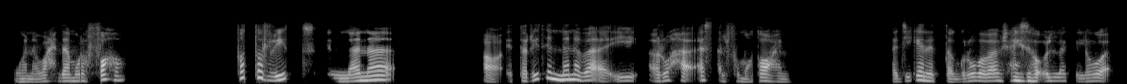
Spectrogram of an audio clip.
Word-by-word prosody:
وأنا 130 -1 -7
واحدة 155 +2 0
مُرفَّهة. 195 +6 +1 1.1
فاضطرّيت 285 - +1 0.3
إن 145 0 -1
أنا 195 +6 +6 0.9
آه، - - +2
اضطرّيت 295 - -4
إن 235 -6 +6
أنا 225 -1 +4
بقى 195 +1 +2
إيه، 170 +1 -5
أروح 170 +5 0
أسأل 195 - -5
في 150 - -12
مطاعم. 135 -2 -1 1.0
فدي 130 +6 -7
كانت 180 -5 +1
تجربة 145 +7 -1
بقى 170 +1 +2
مش 170 - -6
عايزة 170 -2 +2
أقول 165 +1 -1
لك 165 0 -7
اللي 140 +2 -8
هو 160 0 -1
170 Hz, 140 wpm, -23 LUFS, 150-200 Hz, 1.1 s, أنا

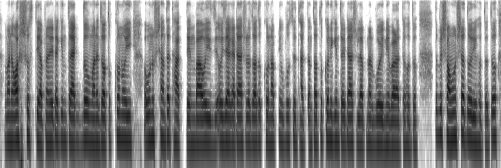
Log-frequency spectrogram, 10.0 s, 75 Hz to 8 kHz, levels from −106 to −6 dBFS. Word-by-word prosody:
মানে 160 -1 +2
অস্বস্তি, 170 0 -3
আপনার 155 +1 -2
এটা 165 - +1
কিন্তু 160 0 -6
একদম 155 +2 0
মানে 150 - +2
যতক্ষণ 160 +3 0
ওই 160 - +2 0.4
অনুষ্ঠান 170 0 -1
তে - - +5
থাকতেন 150 0 0
বা 150 - +7
ওই 150 - +2
জা 155 - -4
ওই 155 - +2
জায়গাটায় 150 0 +4
আসলে 155 0 -3
যতক্ষণ 155 +1 -2
আপনি 155 - -12
উপস্থিত 155 0 -5
থাকতেন, 140 +1 -4
ততক্ষণই 160 +2 -1
কিন্তু 155 0 -2
এটা 150 - +2
আসলে 150 -1 -2
আপনার 150 -1 -3
বয়ে 145 -1 +3
নিয়ে 145 -1 -2
বেড়াতে 140 0 +2
হত। 140 0 -7 0.4
তো - - -10
বেশ 190 - -1
সমস্যা 170 +2 +3
তৈরি 155 -2 +2
হত। 145 0 -8
তো 175 - +2
155 Hz, 220 wpm, -24 LUFS, 150-165 Hz, 0.4 s, বা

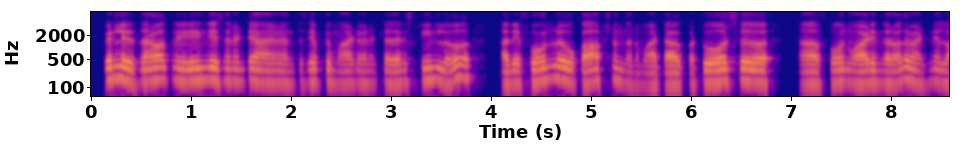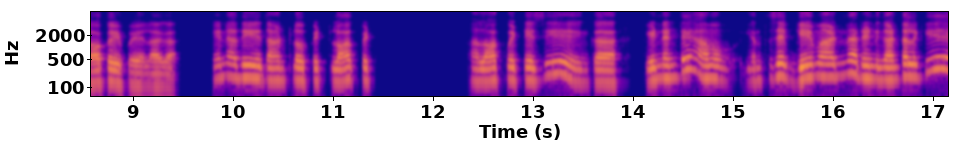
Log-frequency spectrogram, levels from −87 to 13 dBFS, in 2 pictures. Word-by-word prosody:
వినలేదు. 160 -3 +5
తర్వాత 160 +2 +5
నేనేం 150 +1 +1
చేశానంటే 150 -1 -1
ఆమె 135 0 -2
ఎంతసేపటికి 140 +2 -6
మాట 130 0 -4
వినట్లేదని, 130 +1 -5
స్క్రీన్‌లో 150 -1 -3 0.5
అదే 130 +1 0
ఫోన్‌లో 160 +4 +1
ఒక - - -14
ఆప్షన్ 145 +2 -5
ఉందన్నమాట, 120 -3 -7 0.2
ఒక - - -10
2 135 - +2
అవర్స్ 145 +1 +2 0.6
ఆ - - +1 0.2
ఫోన్ 140 +1 -2
వాడిన 130 +2 +3
తర్వాత 130 +4 0
వెంటనే 140 +2 -7
లాక్ 135 +2 +2
అయిపోయేలాగా. 115 -4 -3 0.4
నేనది 185 +1 -2 0.2
దాంట్లో 155 +1 -1
పెట్టి 150 0 -7
లాక్ 160 +3 +2
పెట్టి 155 -1 -2 1.0
ఆహ్, 145 - -5
లాక్ 155 +1 +1
పెట్టేసి 160 +5 -1 0.3
ఇంకా, 140 +1 0 0.5
ఏంటంటే 180 +8 +1 0.2
ఆమె 175 0 +2 0.4
ఎంతసేపు 175 +5 0
గేమ్ 185 +4 +5
ఆడినా, 195 +4 +1
2 175 -2 +1
గంటలకి, 195 - +2
150 Hz, 140 wpm, -24 LUFS, 135-160 Hz, 1.0 s, వినలేదు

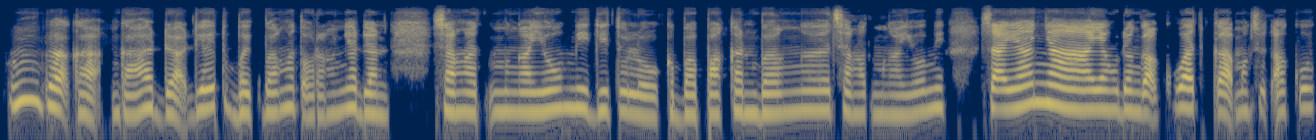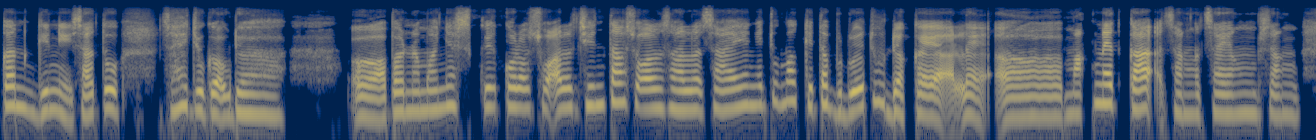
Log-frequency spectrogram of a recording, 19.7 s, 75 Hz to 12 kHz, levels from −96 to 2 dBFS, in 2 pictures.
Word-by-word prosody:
Enggak 275 -4 +2
Kak, 200 - +1
nggak 195 -1 -1
ada, 205 -4 0
dia 230 +3 +3
itu 265 - -12
baik 205 0 -2
banget 220 +4 -4
orangnya 195 +5 -3
dan 200 -2 +2 0.3
sangat 210 -1 +3
mengayomi 215 +3 0
gitu 215 +1 -3
loh, 185 -3 -3
kebapakan 200 +2 -2
banget, 220 +2 -2
sangat 195 -2 +2
mengayomi. 195 +4 -5 0.3
Sayanya 245 0 +8
yang 230 0 +5
sudah 225 0 -1
enggak 210 -2 +2
kuat 245 -1 +4
Kak. 205 -1 +2
Maksud 215 0 -5
aku 240 +3 -3
kan 260 +1 0
gini, 210 -3 -4
1, 195 +8 -1 0.3
saya 240 +4 -4
juga 215 -4 -1
sudah 190 0 -6 0.5
eee, 180 -1 0
apa 210 +5 -2
namanya, 225 +4 -5
setiap 250 0 -3
kalau 245 -1 -1
soal 235 0 0
cinta, 270 +4 -1
soal 235 -4 0
salah 225 -1 -2
sayang 235 +4 -3
itu 265 +3 -11
mah 310 +1 -5
kita 260 0 -3
berdua 205 +3 -1
itu 300 +1 -8
udah 210 -1 0
kayak 190 -3 +4
le 190 - -1
eee, 180 +1 -3
magnet 275 +9 0
Kak. 235 +1 +4
Sangat 195 -1 -8
sayang, 200 0 -5
sang 190 -2 -8
215 Hz, 170 wpm, -24 LUFS, 200-240 Hz, 0.5 s, Sayanya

